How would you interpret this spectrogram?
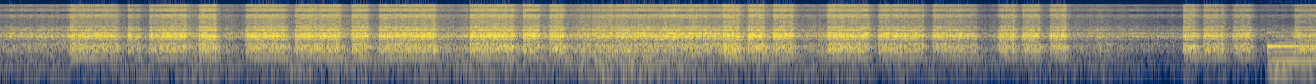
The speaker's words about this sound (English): Unlike later Morse code radio signals, the signals from a spark gap transmitter sounded like, well, electronic flatulence.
